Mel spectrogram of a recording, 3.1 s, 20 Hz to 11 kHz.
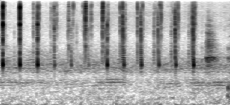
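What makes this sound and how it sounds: An old metal/plastic PCV valve removed from the 2.0 L GDI engine of a 2014 Kia Rondo is shaken, giving 13 faint, sharp, irregular clicks with a thin, bright tick around 1.4 kHz and almost no ring. The weak, uneven rattle marks the valve as bad: it is sticking and does not slide well.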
